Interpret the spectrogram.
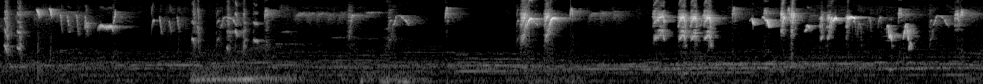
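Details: Male common iora provoked into song by a female's voice, the two alternating calls: scattered thin whistles and chips at first, then louder clusters of rapid, ringing chirps in the second half.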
